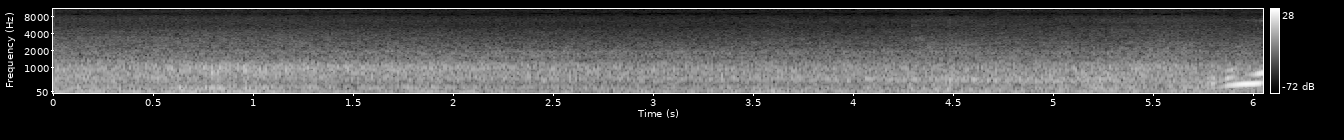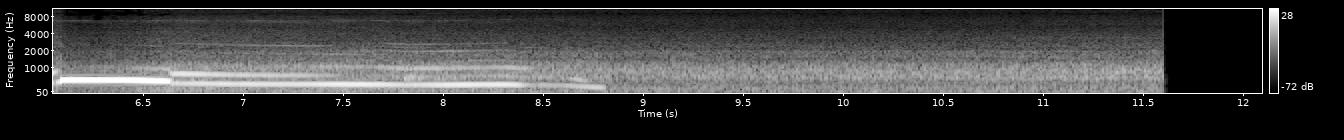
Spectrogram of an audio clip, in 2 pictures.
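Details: Alaskan Malamute during a walk, a background hiss at first, then one short loud howl about three seconds long that holds steady and then slides downward and fades.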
